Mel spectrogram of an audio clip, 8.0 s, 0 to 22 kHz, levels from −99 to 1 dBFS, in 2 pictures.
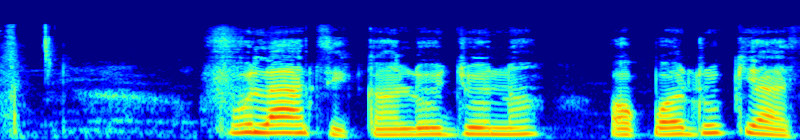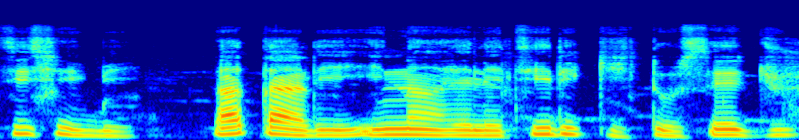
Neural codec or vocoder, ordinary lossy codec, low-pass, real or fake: none; none; none; real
